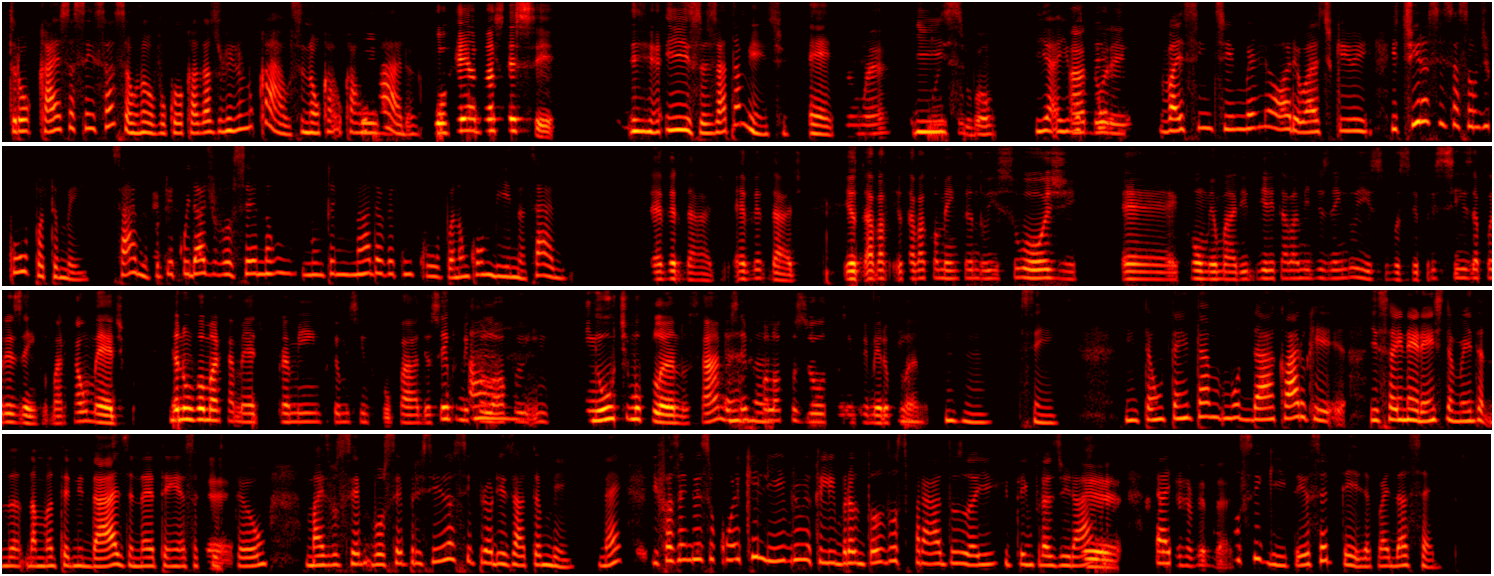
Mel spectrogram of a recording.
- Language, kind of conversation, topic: Portuguese, advice, Como descrever a sensação de culpa ao fazer uma pausa para descansar durante um trabalho intenso?
- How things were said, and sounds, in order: other background noise; laughing while speaking: "é verdade"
